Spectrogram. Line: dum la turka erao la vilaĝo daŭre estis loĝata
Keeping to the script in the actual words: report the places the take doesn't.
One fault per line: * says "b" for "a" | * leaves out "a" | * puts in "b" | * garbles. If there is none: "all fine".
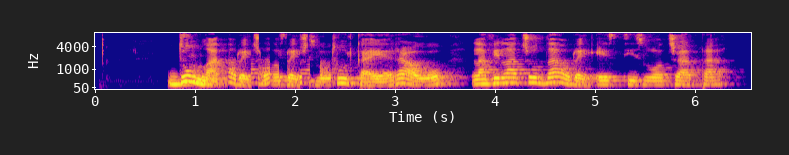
* garbles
